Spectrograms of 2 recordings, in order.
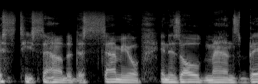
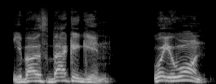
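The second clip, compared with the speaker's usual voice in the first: a hint of a surly doorman; gruff porter; 5 semitones higher than usual. Porter Ferriby confronting the returning boys, gruff. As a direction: challenge them, rising high.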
